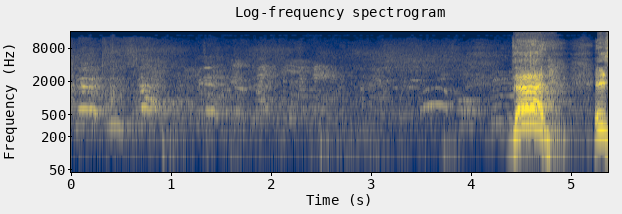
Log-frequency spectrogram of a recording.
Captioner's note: fans chanting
